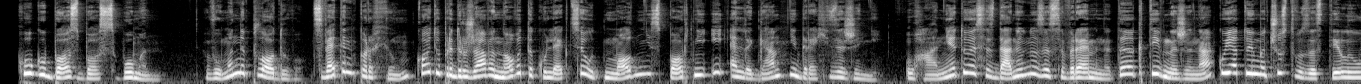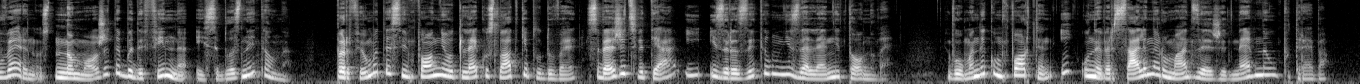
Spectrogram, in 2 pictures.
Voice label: BULGARIAN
